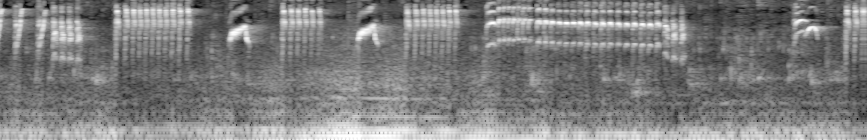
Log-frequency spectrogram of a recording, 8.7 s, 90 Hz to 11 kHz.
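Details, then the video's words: Cage-bird training recording of an orange-bellied leafbird, made with an iPhone 7+: rapid high chattering trills, brief rising whistles, and a long steady buzzing trill lasting about two seconds, with faint low hum beneath. "MASTERAN BURUNG CUCAK CUNGKOK SPEED RAPAT SUARA JERNIH"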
